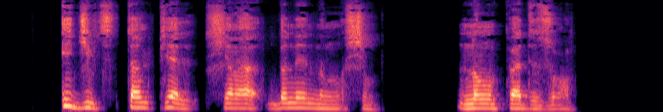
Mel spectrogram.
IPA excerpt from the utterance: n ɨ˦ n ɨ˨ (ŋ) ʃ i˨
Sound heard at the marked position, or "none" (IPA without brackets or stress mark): ŋ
